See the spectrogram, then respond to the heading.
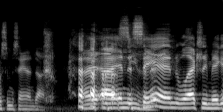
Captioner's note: laughing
